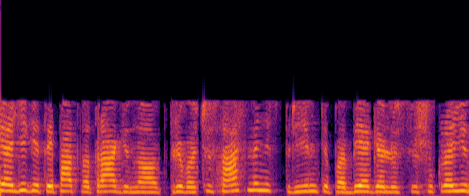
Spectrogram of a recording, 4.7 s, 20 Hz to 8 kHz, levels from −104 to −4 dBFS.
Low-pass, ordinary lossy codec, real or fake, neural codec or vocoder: 7.2 kHz; AAC, 16 kbps; real; none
